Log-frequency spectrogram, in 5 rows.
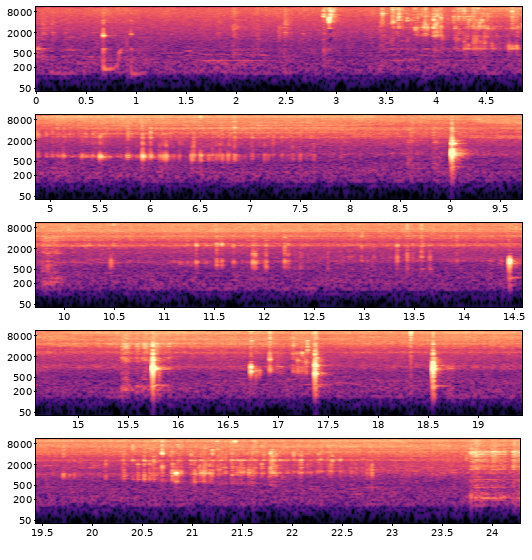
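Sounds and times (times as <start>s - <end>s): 
beer poured from a bottle into a glass: 2.9s - 23.8s
beer dripping: 3.5s - 7.2s, 19.7s - 22.9s.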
